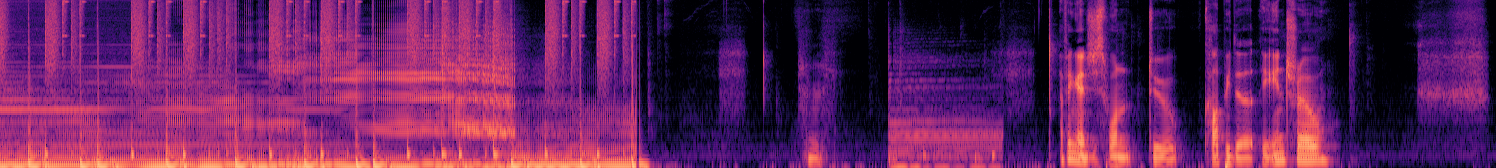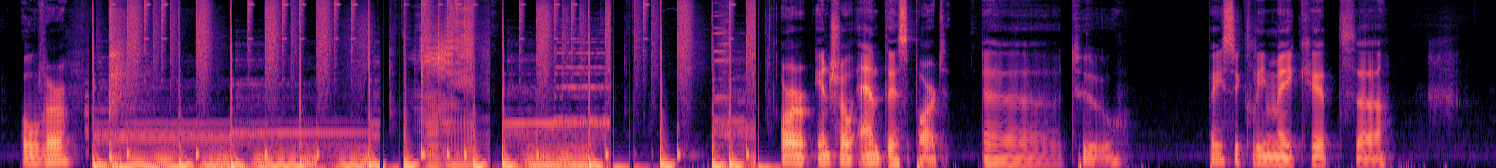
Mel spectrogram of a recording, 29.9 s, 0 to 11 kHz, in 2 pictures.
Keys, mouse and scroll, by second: 1.8-3.3 drag, 5.5 ctrl+scroll down 2, 6.2 ctrl+space, 6.4 ctrl+click, 6.7-7.8 ctrl+scroll up 3, 8.5 Home, 8.8 space, 9.2 ctrl+scroll down 2, 9.9 ctrl+space, 10.1 ctrl+scroll down 2, 10.9 r, 11.6-12.0 scroll down 2, 12.2-12.9 ctrl+scroll up 4, 13.3 ctrl+s, 13.9 ctrl+scroll up 2, 15.0 scroll up 2, 15.5 click, 15.7 space, 16.7 ctrl+scroll down 2, 18.0 ctrl+scroll down 2, 18.6 ctrl+space, 18.7 ctrl+click, 19.7 click, 21.0 space, 21.1 click, 22.4 space, 22.9 ctrl+scroll up 2, 23.8 ctrl+scroll up 2, 24.5-25.9 ctrl+drag, 26.4-26.7 scroll up 2, 27.1 ctrl+scroll down 2, 27.8 ctrl+click, 28.4 ctrl+click, 29.0-29.4 ctrl+scroll up 3, 29.5-29.9 scroll down 2.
